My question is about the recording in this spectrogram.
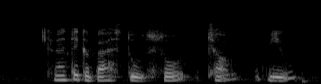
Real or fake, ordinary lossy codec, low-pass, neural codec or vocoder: fake; Opus, 24 kbps; 7.2 kHz; codec, 16 kHz, 16 kbps, FunCodec, trained on Chinese and English, 50 frames a second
